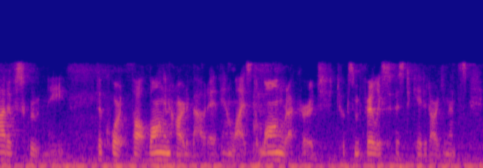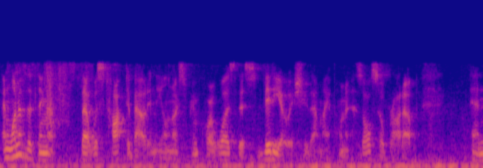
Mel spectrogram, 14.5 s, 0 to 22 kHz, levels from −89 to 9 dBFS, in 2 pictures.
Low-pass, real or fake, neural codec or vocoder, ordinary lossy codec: 5.4 kHz; real; none; Opus, 16 kbps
